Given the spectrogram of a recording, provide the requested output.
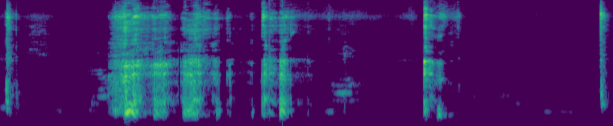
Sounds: Laughter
